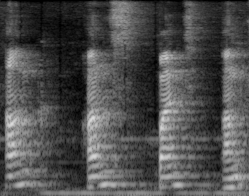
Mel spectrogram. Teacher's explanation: अनुस्वार के उच्चारण में नाक से अधिक सांस निकलती है और मुख से कम सांस निकलती है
